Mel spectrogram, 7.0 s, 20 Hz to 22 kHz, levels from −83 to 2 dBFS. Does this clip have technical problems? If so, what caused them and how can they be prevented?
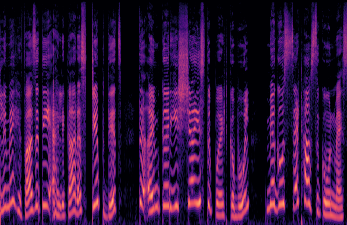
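No, there are no technical problems in this clip.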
